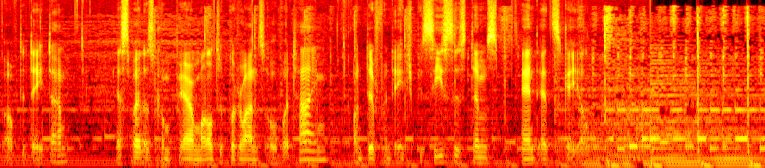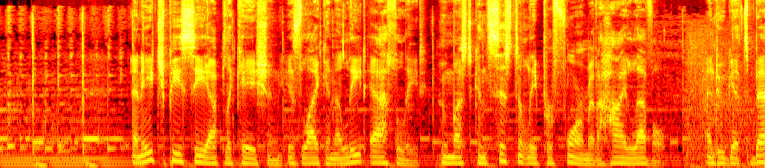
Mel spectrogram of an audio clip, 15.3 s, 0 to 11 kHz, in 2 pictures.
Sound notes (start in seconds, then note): 7.3 voiceover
